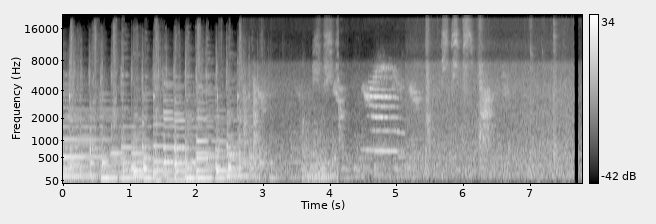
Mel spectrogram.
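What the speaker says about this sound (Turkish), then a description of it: "Kediler geldi" Cats meow repeatedly over a busy background of music and clatter, their cries rising and falling close by, loud throughout.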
